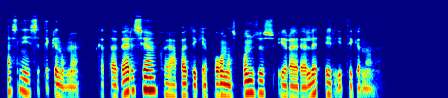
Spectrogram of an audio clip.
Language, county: Lithuanian, Kaunas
